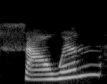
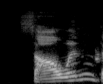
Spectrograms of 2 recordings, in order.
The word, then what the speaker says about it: Samhain: I want to tell you first, it's pronounced Samhain. – Samhain, thank you. – Samhain, yeah. – There we go, appreciate it. – It's Irish Gaelic, which is like, it's like French. They have a whole bunch of different letters and words that they don't say. – There you go. – So, and then they have some that are pronounced differently.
